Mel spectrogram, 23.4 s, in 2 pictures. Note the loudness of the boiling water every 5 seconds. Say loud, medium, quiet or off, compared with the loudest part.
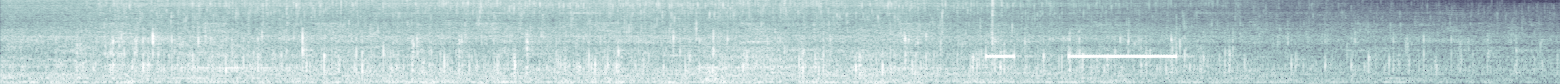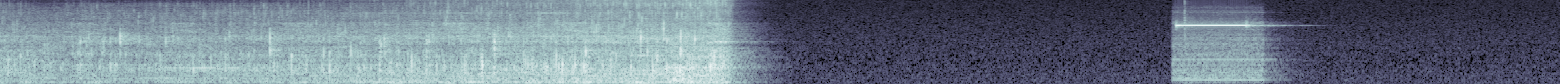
loud, loud, quiet, medium, off.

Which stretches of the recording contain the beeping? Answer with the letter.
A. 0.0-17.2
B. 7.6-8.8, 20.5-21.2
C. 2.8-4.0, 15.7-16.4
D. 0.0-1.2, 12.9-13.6
B.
